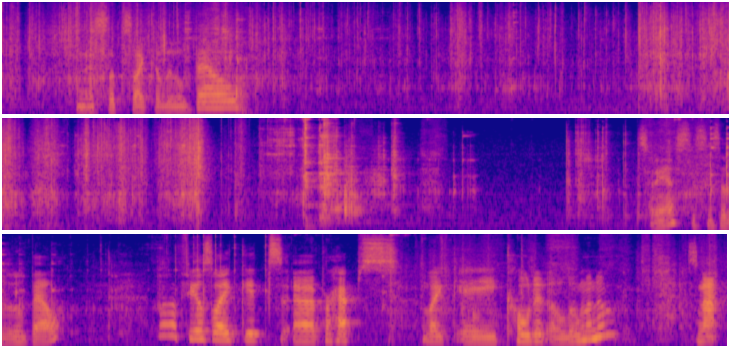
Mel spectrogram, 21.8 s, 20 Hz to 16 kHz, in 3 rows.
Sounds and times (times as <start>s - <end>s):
Speech: 0.7s - 2.5s, 13.6s - 15.2s, 16.1s - 20.8s, 21.4s - 21.7s.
